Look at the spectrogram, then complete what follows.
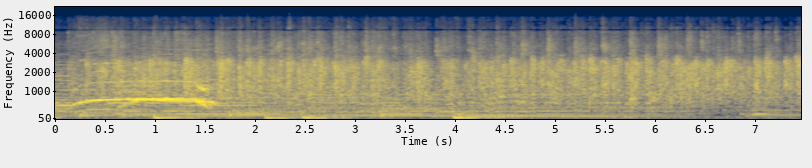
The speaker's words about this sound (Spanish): Un fuerte aplauso a Merichel Molinos.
